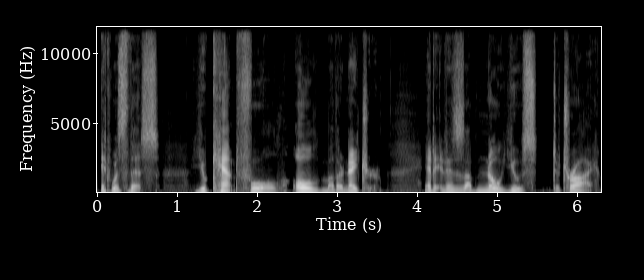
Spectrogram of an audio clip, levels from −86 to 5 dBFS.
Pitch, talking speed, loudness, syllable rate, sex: 115 Hz, 160 wpm, -23 LUFS, 4.2 syllables/s, male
